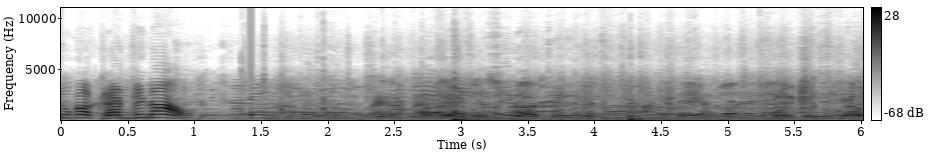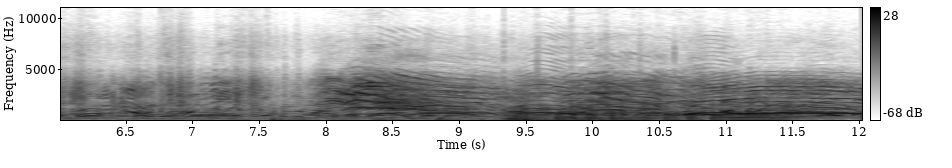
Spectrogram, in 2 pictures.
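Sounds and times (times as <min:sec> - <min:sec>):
spectators shouting: 0:07.9 - 0:12.0.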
